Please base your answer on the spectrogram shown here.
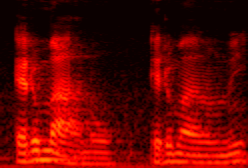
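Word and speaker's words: hermano: 그래서 에르마노는 형제인데 에르마노의 앞에 H가 있어요. 근데 묵음되는 거죠.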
